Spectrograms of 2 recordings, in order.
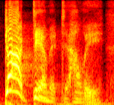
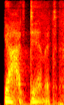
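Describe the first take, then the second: First: Real exasperated yell at a viewer; frustrated outburst. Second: Said in the usual way. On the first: Real, not acted. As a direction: snap it out in exasperation.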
